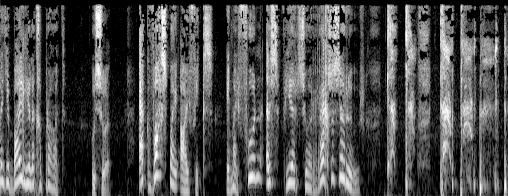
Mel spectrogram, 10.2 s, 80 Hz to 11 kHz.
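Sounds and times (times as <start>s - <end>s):
speech: 0.0s - 9.7s
raspy coughs: 7.7s - 10.1s.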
